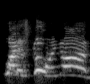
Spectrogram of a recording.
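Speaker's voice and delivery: high, loud alarmed cry; shocked mom. Retold or imitated. Mom filming her son's arrest, high loud alarmed.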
